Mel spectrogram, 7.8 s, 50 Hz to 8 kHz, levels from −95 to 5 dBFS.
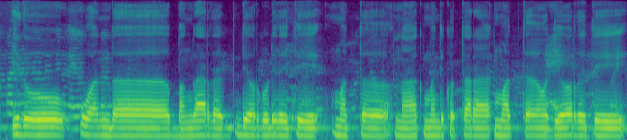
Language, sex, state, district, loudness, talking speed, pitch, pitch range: Kannada, male, Karnataka, Bijapur, -13 LUFS, 105 wpm, 120 Hz, 115-120 Hz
